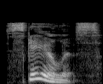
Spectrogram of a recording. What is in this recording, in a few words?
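"scaleless", British English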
